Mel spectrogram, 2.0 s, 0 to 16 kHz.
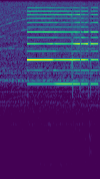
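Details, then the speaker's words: Retro flea-market PC powered on with an ATI graphics card: one long, steady high beep of about 1.5 seconds with no video; the POST beep code shows the board rejecting the graphics card. "no it doesn't like this graphics card it does not like this graphics card"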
